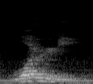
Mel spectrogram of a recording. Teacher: 니은 받침이 리을 받침으로 바뀌었잖아요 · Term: 유음화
